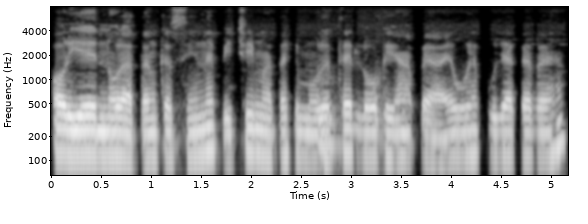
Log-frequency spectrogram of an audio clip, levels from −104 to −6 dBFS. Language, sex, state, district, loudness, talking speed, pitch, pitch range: Hindi, male, Bihar, Sitamarhi, -22 LUFS, 220 wpm, 115 Hz, 110-120 Hz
